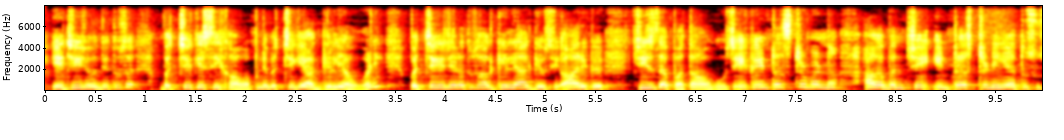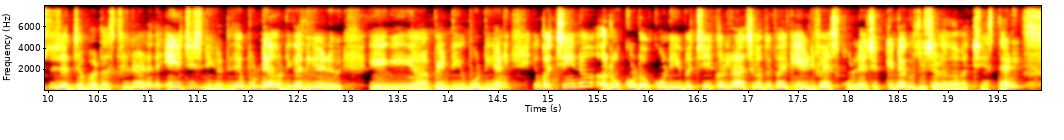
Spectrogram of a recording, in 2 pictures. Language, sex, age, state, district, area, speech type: Dogri, female, 18-30, Jammu and Kashmir, Kathua, urban, spontaneous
